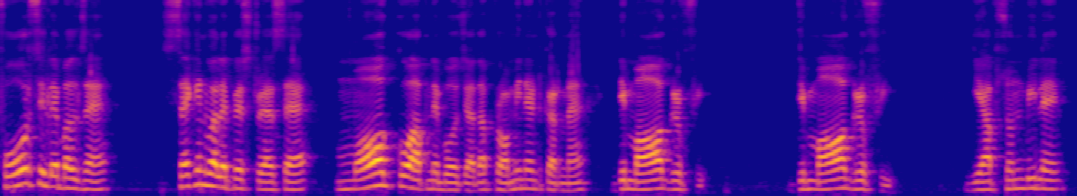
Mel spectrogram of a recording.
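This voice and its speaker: A man teaching English word stress in a slow explanatory lesson, repeating each word and stretching its syllables. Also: fairly high pitch. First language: Urdu or Hindi.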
